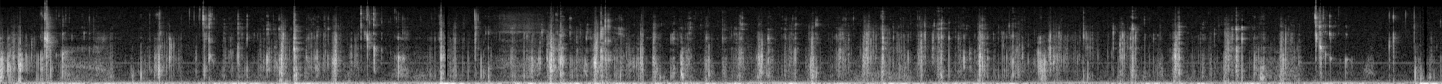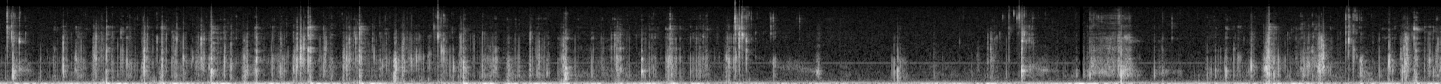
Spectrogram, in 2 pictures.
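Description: Close-miked chewing of chewy, sticky mitarashi dango (glutinous rice dumplings in a sweet soy glaze): irregular wet mouth clicks and smacks, with bites taken from the skewer.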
